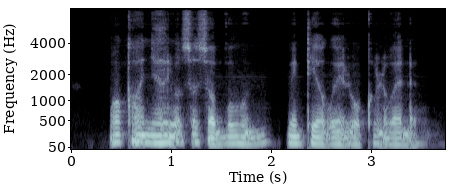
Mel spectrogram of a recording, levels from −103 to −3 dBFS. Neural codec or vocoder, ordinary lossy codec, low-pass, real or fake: codec, 16 kHz, 1 kbps, FunCodec, trained on LibriTTS, 50 frames a second; none; none; fake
